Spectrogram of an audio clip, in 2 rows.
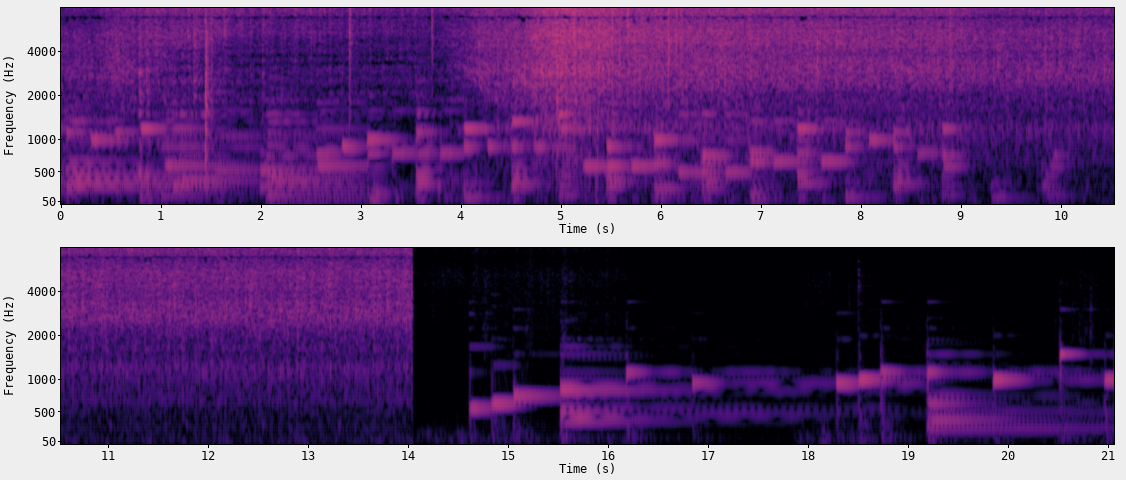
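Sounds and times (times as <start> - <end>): soft piano background music: 0.0 - 10.1, 14.6 - 21.0
skewers sizzling in a frying pan: 0.0 - 14.1.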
